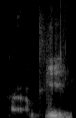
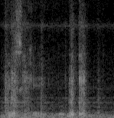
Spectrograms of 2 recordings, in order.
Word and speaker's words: Iski: It's not. It's Iski. Iski? Yeah. Ah, nice. I'm glad I asked now. Thank you, Iski. Yeah. Like in English, it's hard to pronounce, but if you speak French, you know that it's like pronounced Iski.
